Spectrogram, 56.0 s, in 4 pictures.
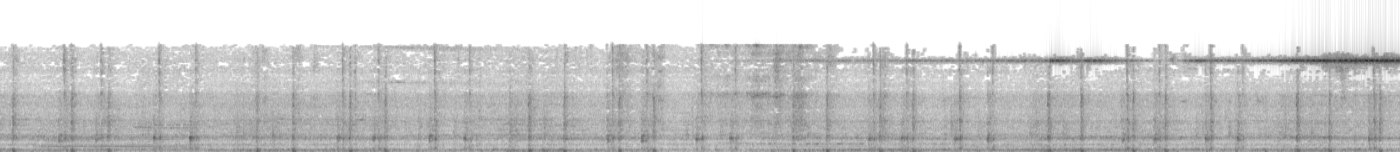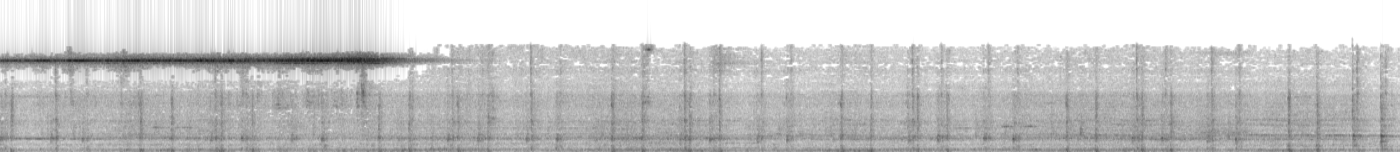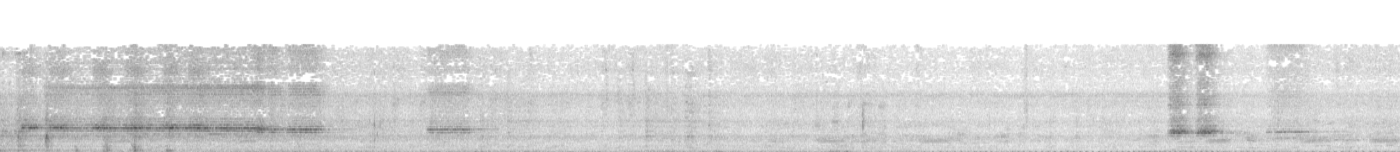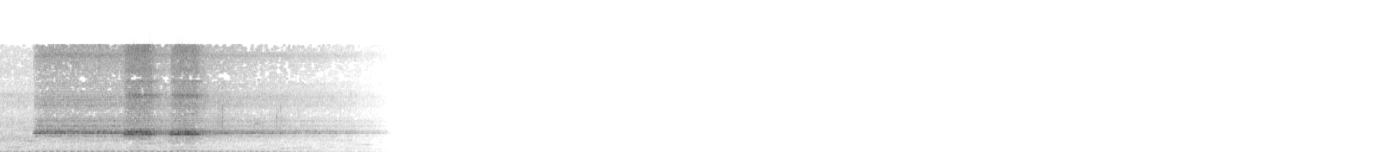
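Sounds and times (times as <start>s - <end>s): wheels clickety-clack on rail joints: 0.0s - 44.0s
passing train rumble: 0.0s - 45.0s.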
